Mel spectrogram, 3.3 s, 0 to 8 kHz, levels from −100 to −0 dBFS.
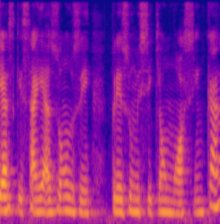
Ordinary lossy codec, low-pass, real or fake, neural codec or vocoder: none; none; real; none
